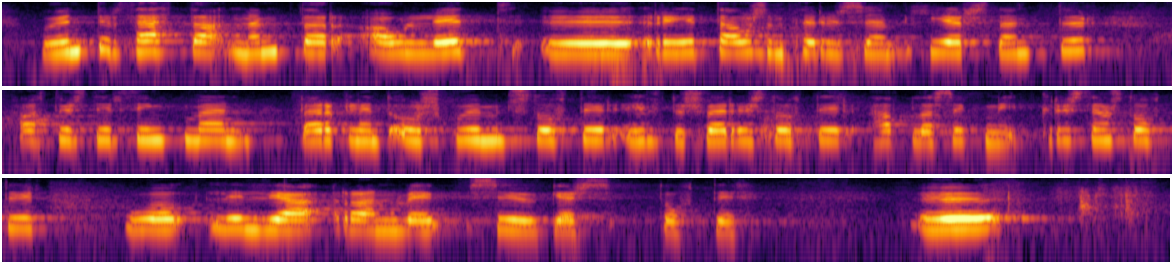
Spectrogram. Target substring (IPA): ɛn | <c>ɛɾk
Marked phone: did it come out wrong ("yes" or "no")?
yes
